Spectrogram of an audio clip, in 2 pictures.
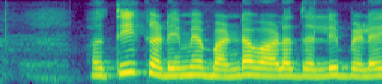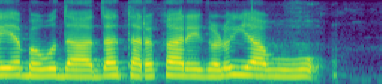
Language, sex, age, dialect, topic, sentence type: Kannada, female, 36-40, Mysore Kannada, agriculture, question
